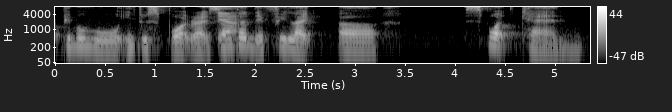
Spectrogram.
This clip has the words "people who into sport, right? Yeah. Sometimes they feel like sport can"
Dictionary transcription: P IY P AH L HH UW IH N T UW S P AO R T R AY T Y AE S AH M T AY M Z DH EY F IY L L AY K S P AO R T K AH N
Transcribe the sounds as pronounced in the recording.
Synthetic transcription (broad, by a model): P IY P AH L HH UW IH N T UW S P AO T R AY T S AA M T AY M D EY F IY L L AY K S P AO T K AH N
